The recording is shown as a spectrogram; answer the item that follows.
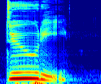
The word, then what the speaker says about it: duty: 在美音中一般不加这个 y 的发音，读成 duty without pain 尾部的 t 略掉， pain 双元音 a 加鼻音 n 的组合要注意。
